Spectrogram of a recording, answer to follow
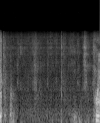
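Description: Faint, scattered light taps and ticks of a pen stylus on a writing surface as numbers are handwritten, a few per second, irregular.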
